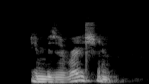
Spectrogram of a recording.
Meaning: Synonym of immiserization (“the process of making miserable or poor, especially of a population as a whole; impoverishment, pauperization”)
- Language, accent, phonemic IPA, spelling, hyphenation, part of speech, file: English, Southern England, /ɪmɪzəˈɹeɪʃ(ə)n/, immiseration, im‧mi‧ser‧at‧ion, noun, LL-Q1860 (eng)-immiseration.wav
